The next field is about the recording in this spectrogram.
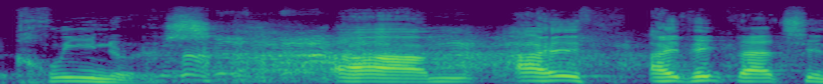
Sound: group laughing

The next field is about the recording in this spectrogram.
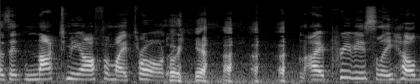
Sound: laughs

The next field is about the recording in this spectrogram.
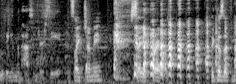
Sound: laughs

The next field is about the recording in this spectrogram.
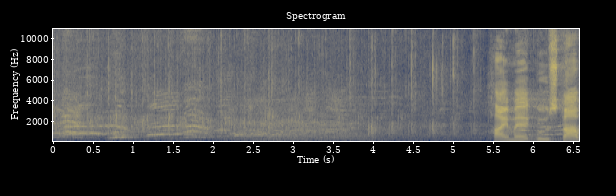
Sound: audience cheers and applauds; audience laughing

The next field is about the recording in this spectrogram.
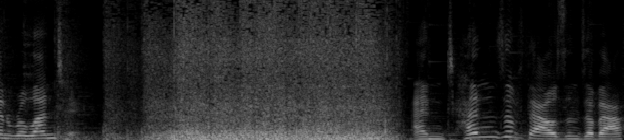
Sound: gunfire blasting

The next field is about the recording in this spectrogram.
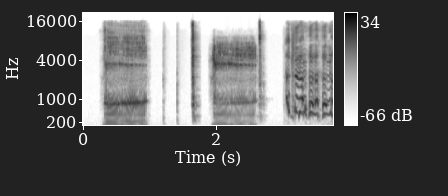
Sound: snorting; laughter; snorting

